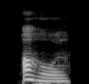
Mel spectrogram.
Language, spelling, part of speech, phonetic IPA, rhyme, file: Hungarian, ahol, adverb, [ˈɒɦol], -ol, Hu-ahol.ogg
- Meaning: where (at or in which place)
